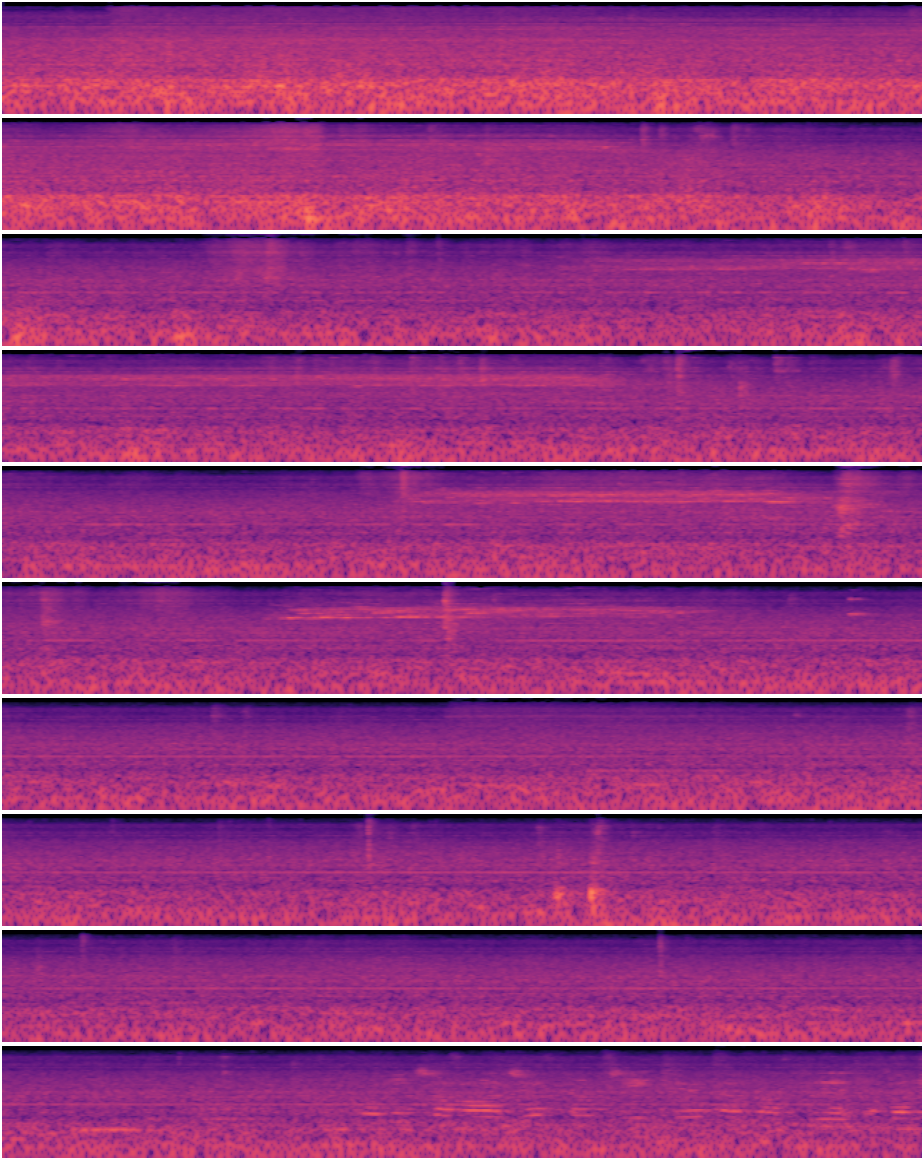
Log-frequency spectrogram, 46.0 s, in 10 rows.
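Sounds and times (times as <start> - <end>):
train wheels rumbling: 0.0 - 27.3.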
